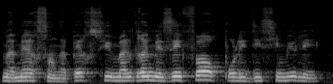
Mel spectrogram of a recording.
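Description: A volunteer audiobook reader narrating a memoir-style story in a measured, steady way. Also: mid-range voice.

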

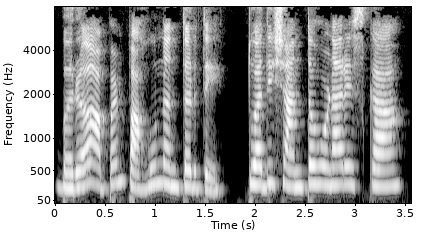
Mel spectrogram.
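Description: A woman's voice: sits high, steady tone, a little slow. A woman voicing a kind mother-in-law comforting a crying young woman. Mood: soothing. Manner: soothing.

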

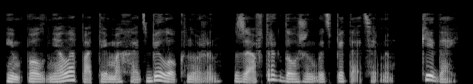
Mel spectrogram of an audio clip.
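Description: A woman's voice: rumbling low, sing-song, moderate pace, vocal fry, a little mellow, husky, no echo, pitched below the performer's own voice, exaggerated voice. A woman voicing a bossy, teasing young man who runs the camp, lecturing in a dry tone.

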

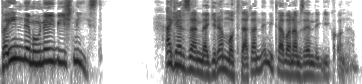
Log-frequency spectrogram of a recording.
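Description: A man voicing a fawning, anxious middle-aged man who has been drinking, pleading and stammering in a high-strung way. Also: animated, darkish tone, dry recording. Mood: effusive. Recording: dull lo-fi recording.

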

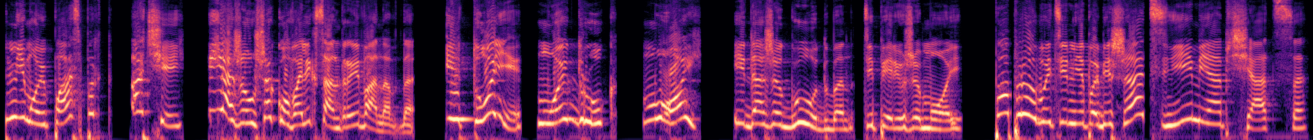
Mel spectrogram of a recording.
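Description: A woman voicing a fiery, sharp-tongued young woman in an audiobook story, speaking in shrill, emphatic outbursts. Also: wildly swooping pitch, measured pace, dry recording, studio quality, exaggerated voice. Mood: angry.

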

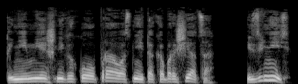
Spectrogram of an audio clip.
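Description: A man's voice: medium pitch, fast talker, a little mellow, no room sound, studio quality, pitched above the performer's own voice, natural voice. A man voicing an earnest, loyal young friend in an audiobook. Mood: indignant.

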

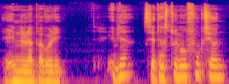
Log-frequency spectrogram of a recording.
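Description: A man's voice: fairly high pitch, animated, moderate pace, warm tone, pitched above the performer's own voice. A man reading the part of a cold, scheming male occultist in an audiobook, with a sweeping, relentless oratorical delivery. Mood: grandiose.

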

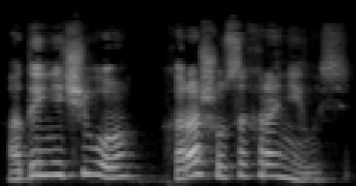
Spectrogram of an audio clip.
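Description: A hoarse, gruff middle-aged peddler with a curt, mocking way of talking, as a woman reads him aloud. He sounds like a scruffy man who has let his life slide, from a storybook read aloud. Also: fairly high pitch, lively intonation, moderate pace, pitched above the performer's own voice.

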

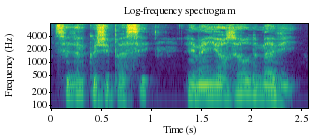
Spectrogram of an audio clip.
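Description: A tender, grateful young girl speaks softly and earnestly, as a man reads her lines in an audiobook. The voice has a dark, mellow timbre with a husky edge. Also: on the high side, normal speed, voice pushed up. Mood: joyful.

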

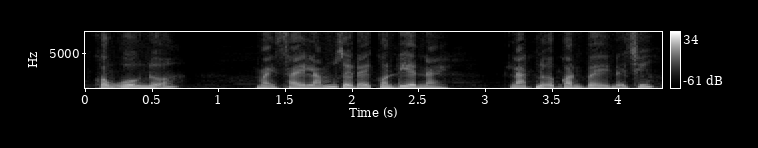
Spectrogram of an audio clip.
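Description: A woman's voice: fairly low pitch, fairly quick, mellow, no echo, faint music behind, close to an everyday voice. A woman reading a blunt, bossy young best friend. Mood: scolding. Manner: blunt, scolding.

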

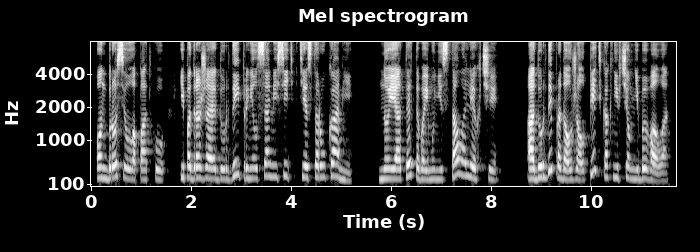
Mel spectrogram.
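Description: A woman expressively narrating a folk tale aloud as a storybook reading. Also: fairly high pitch.

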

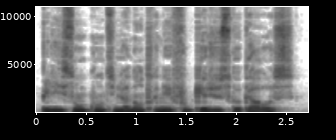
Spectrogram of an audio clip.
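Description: A man narrating an audiobook in a measured, dramatic reading. His voice is very dark and mellow, with a husky grain and a low pitch. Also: little pitch movement.

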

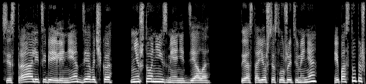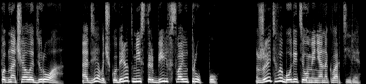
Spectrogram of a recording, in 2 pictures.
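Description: Female reader doing a laughing, bossy stout circus director; storybook, mid pitch. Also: normal speed, dry recording, studio quality, natural voice. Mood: businesslike. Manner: laughing, genial, commanding.

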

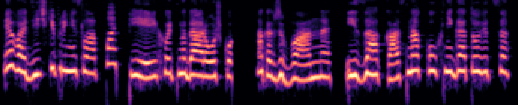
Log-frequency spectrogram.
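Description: Audiobook bit part: woman narrator doing a sugary-sweet young maid who turns crude and spiteful, pitched up, no room sound. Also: unhurried, no room sound, clean studio sound. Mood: falsely sweet. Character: coarse scheming young serving girl, secretly a bandit.

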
